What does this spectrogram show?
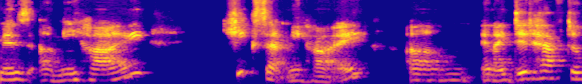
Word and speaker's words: Csikszentmihalyi: do is so his name is Amy hi Csikszentmihalyi and I did have to look up how to pronounce that so that is the spelling of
